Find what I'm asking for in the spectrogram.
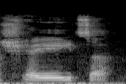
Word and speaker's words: Chazelle: And I believe it's pronounced Damien Chazelle. – Chaza. I think you're right.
